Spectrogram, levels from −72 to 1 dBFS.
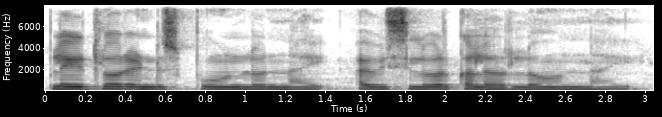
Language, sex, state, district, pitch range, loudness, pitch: Telugu, female, Telangana, Mahabubabad, 195-205 Hz, -19 LUFS, 195 Hz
